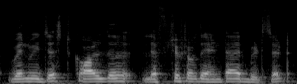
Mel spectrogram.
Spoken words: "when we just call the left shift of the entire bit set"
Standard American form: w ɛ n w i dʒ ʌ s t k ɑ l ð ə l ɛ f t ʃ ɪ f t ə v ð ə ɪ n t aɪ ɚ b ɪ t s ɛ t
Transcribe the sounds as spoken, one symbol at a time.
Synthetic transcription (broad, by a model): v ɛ n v i dʒ ʌ s t k ɑ l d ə l ɛ f t ʃ ɪ f t ə v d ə ɪ n t aɪ ɚ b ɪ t s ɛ t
